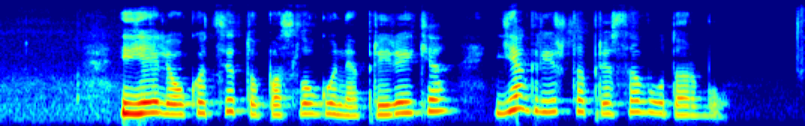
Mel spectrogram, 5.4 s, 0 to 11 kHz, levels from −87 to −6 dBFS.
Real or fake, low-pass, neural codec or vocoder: fake; 9.9 kHz; vocoder, 24 kHz, 100 mel bands, Vocos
